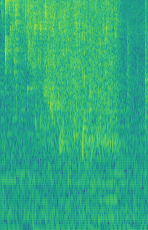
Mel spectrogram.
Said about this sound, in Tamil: கொஞ்சம் தண்ணியும் சேர்த்துக்கிறேன்.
